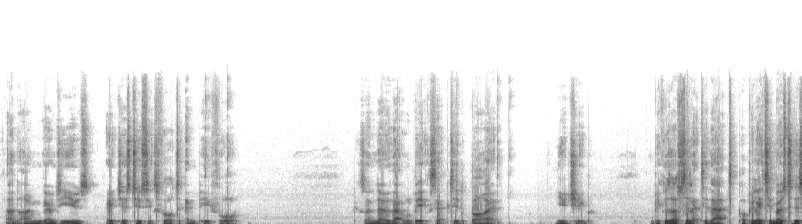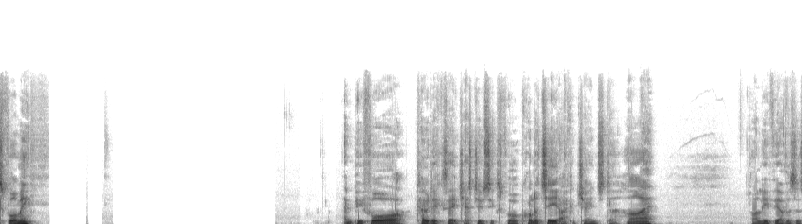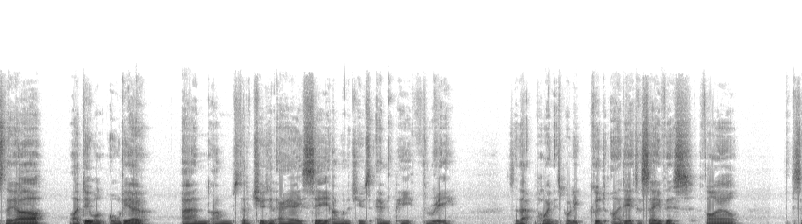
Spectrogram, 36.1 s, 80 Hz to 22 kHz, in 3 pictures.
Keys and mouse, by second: 7.4 click, 20.2-21.5 drag, 25.7-30.5 drag, 33.4-36.1 drag.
